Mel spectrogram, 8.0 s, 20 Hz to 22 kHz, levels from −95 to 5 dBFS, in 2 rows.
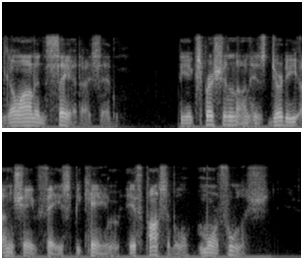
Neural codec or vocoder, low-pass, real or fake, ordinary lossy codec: none; 7.2 kHz; real; Opus, 24 kbps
